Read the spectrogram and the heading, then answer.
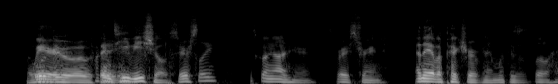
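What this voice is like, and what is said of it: Usual voice. Nothing is said of it.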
